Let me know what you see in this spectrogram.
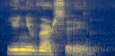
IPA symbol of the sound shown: ɜ:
